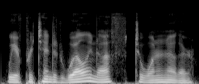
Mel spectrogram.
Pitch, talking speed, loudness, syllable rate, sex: 110 Hz, 240 wpm, -15 LUFS, 7.9 syllables/s, male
